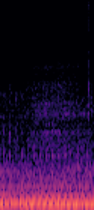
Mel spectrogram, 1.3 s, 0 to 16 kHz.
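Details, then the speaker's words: 2012 Nissan Frontier, cold, right after throttle body cleaning for rough, high idle: fast, steady idle, deep even rumble with brief hisses; still idling high but smoothing, idle relearn possibly needed; ran smooth once warm. "Idol which is okay but start it up it's definitely running High still but it feels like it's smoothing out a little bit"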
